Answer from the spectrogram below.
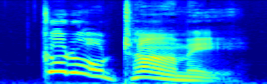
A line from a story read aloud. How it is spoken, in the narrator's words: he cried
